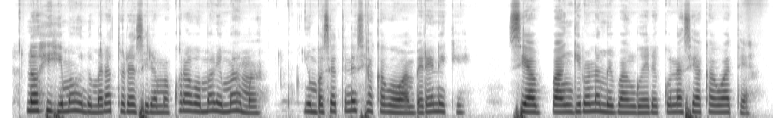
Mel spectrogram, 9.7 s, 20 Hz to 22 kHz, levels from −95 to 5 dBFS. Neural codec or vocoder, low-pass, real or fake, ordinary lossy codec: none; none; real; none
